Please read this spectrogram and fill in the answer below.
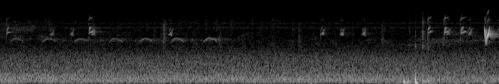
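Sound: birds chirping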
